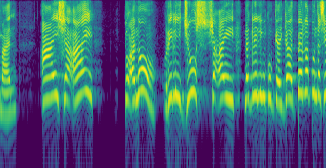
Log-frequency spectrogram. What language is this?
Filipino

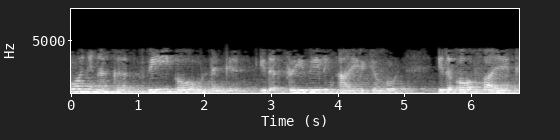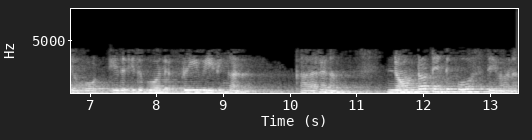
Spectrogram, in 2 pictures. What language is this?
Malayalam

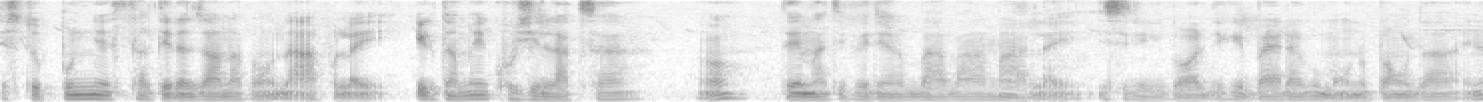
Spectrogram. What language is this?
Nepali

